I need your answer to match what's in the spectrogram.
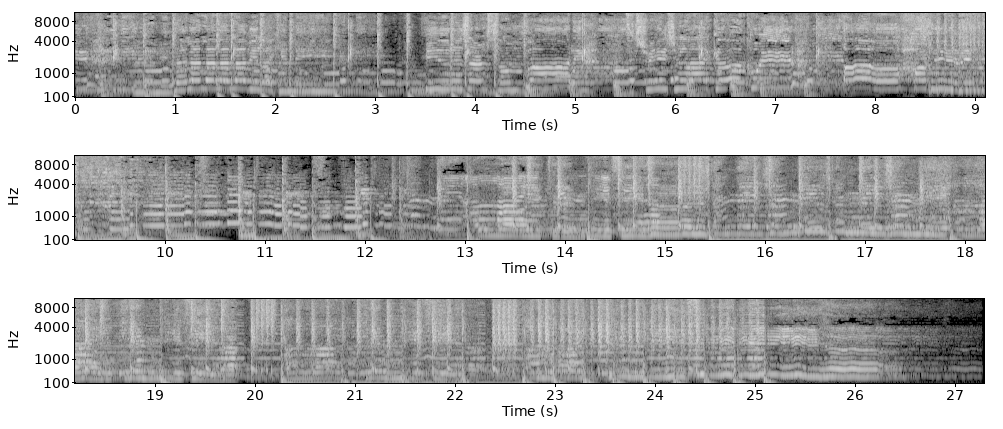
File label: arabic ringtone; airtel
